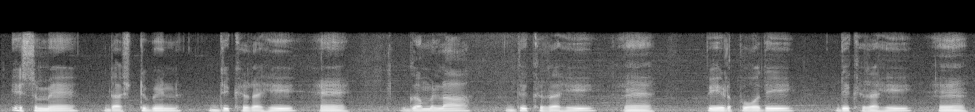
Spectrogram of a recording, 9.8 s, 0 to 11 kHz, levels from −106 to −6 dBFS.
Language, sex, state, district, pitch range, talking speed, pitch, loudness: Hindi, male, Uttar Pradesh, Jalaun, 115-125 Hz, 90 wpm, 120 Hz, -15 LUFS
